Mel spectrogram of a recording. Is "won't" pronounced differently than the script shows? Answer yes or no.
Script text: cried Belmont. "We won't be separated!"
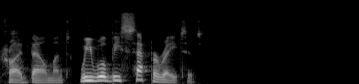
yes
